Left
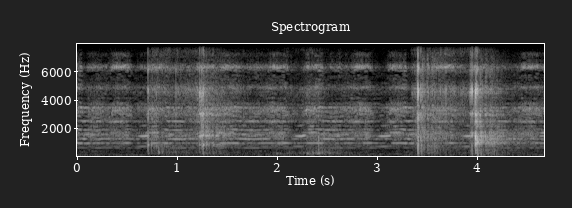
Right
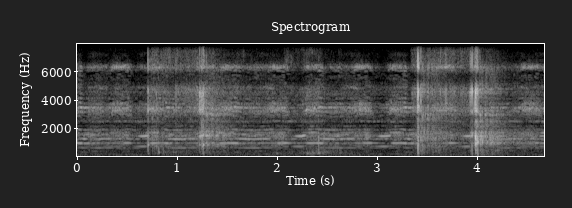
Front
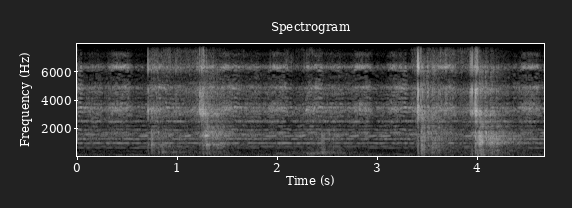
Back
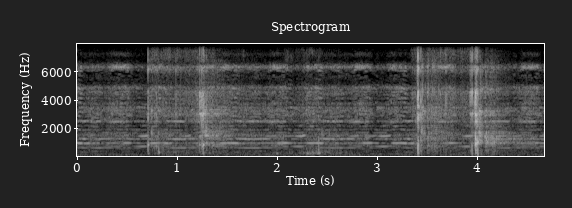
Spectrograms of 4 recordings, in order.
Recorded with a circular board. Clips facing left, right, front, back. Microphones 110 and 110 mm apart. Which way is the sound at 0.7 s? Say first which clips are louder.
Right 1 dB, back 7 dB; 175° right.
